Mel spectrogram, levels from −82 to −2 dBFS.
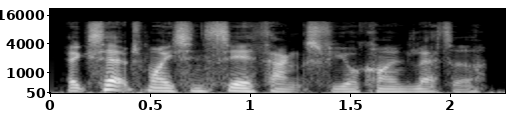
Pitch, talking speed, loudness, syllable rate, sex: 125 Hz, 210 wpm, -18 LUFS, 5.9 syllables/s, male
